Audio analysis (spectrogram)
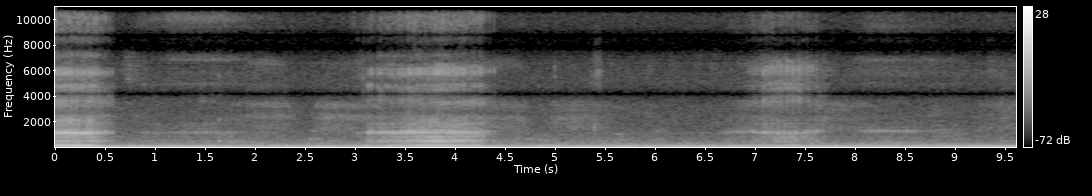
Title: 07.31.11 Snore Napping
